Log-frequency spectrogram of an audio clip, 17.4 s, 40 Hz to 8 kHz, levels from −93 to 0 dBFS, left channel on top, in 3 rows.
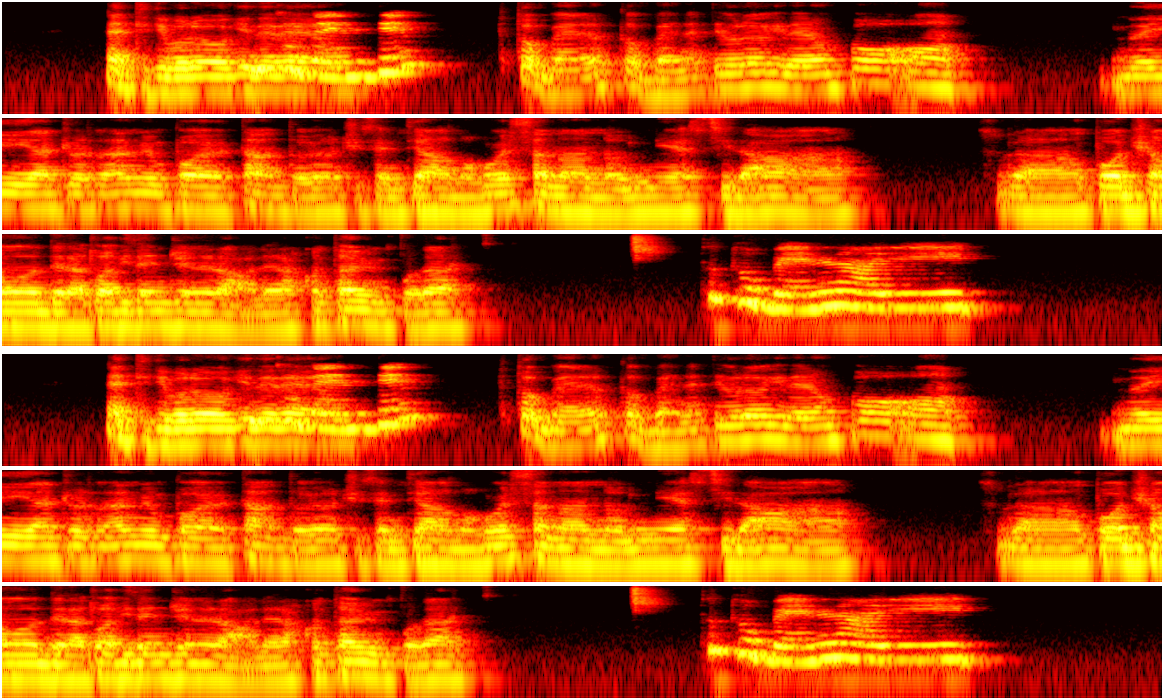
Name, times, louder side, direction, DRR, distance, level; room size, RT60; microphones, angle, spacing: voice 1, 0.5-1.7 2.6-4.8 5.5-10.0 10.8-13.9, left 1 dB, 20° left, -2 dB, 0.8 m, -23 dB
voice 2, 1.4-2.1 14.7-14.9 15.1-16.4, left 2 dB, 20° right, -1 dB, 0.8 m, -21 dB
2.2 x 2.2 x 3.4 m, 0.28 s
head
